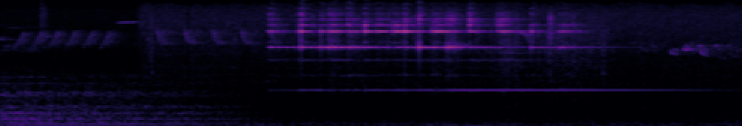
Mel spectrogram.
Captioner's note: bell chiming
